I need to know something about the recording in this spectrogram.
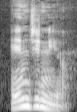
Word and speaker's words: engineer: So engineer. So the stress is on the last syllable.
